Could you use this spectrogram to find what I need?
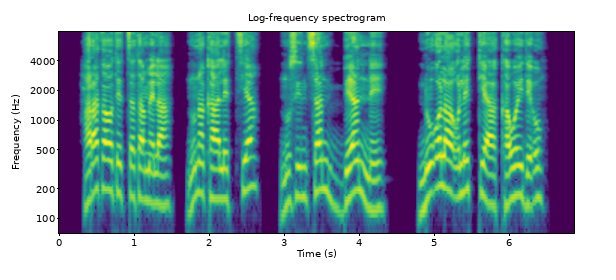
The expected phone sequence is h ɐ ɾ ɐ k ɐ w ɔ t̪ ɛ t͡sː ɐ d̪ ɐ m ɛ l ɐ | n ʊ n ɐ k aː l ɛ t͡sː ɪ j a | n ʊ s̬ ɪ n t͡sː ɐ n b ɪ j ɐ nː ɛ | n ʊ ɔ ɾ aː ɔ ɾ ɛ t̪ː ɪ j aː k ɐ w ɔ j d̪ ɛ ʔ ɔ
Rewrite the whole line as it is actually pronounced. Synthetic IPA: h ɐ ɾ ɐ k ɐ w ɔ t̪ ɛ t͡sː ɐ t̪ ɐ m ɛ l ɐ | n ʊ n ɐ k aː l ɛ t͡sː ɪ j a | n ʊ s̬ ɪ n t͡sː ɐ n b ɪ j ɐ nː ɛ | n ʊ ɔ l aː ɔ l ɛ t̪ː ɪ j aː k ɐ w ɔ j d̪ ɛ ʔ ɔ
